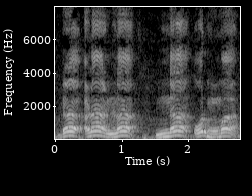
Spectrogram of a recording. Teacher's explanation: इनको नासिक्य यानी नासिका से उच्चारित होने वाले व्यंजन बोलते हैं।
